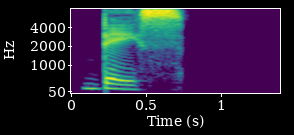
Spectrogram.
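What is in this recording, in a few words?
"bass", English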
